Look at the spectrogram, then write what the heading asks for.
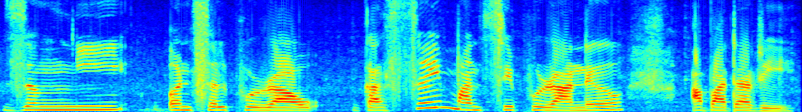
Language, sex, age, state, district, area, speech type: Bodo, female, 18-30, Assam, Chirang, rural, spontaneous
